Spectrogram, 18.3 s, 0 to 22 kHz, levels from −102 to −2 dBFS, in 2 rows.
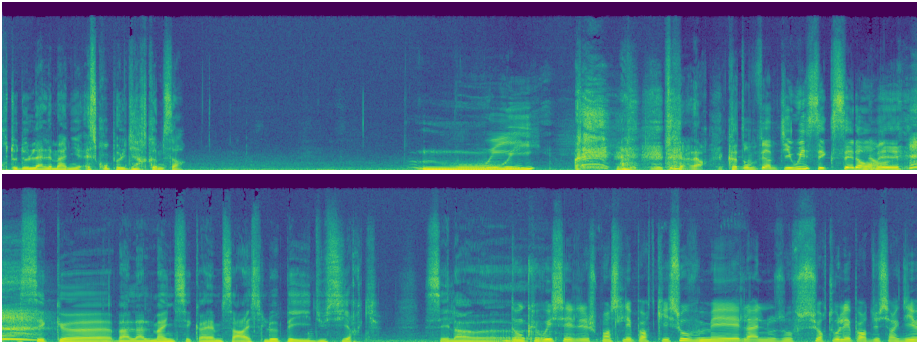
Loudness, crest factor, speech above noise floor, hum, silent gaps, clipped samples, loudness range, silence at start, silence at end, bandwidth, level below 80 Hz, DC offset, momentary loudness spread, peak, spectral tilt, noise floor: -14 LUFS; 14 dB; 21 dB; none; none; under 0.1%; 4 LU; 0 s; 0 s; 18 kHz; -38 dBFS; under 0.1%; 8 LU; 0 dBFS; -5 dB/octave; -35 dBFS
